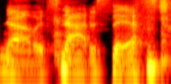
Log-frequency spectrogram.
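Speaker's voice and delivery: very slow cartoon voice, every word drawn out. Retelling what a hospital worker said during a scan: Roz from Monsters, Inc. voice. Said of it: "her voice sounded like".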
